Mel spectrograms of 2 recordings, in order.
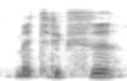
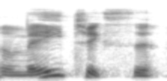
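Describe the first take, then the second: First: It is said with a Korean-style 'mae-teu-rik-seu' pronunciation. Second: It is said with an English-style 'may-trix' pronunciation. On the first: "매트릭스 뭐 이렇게 하죠 뭐" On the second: "발음이 영어 발음이 ... 이렇습니다"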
